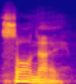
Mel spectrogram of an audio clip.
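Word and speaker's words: שׂוֹנֵא: Le mot en hébreu prononce sonai.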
